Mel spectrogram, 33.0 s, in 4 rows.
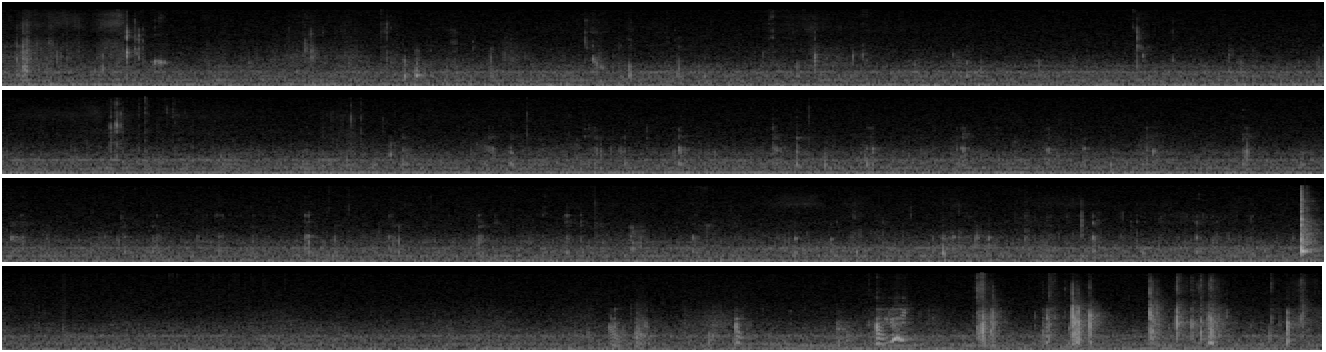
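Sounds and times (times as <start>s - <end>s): chewing food: 0.1s - 9.6s, 10.2s - 24.8s.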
